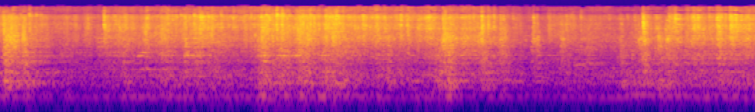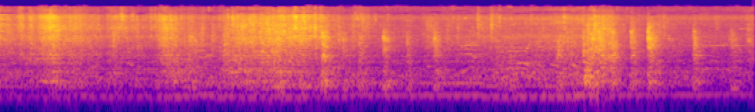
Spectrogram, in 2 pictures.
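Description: Concrete rubble crashes and clatters as a building is torn down.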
